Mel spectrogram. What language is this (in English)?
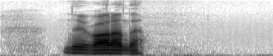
Swedish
